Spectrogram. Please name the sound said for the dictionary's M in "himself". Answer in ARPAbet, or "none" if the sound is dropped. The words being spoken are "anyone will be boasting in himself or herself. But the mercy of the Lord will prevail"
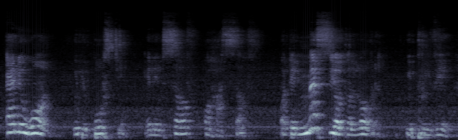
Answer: M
